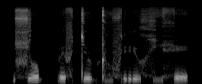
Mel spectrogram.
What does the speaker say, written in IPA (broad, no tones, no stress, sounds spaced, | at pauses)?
ɕ o pː e f t y ʈ o̤ f rʲ u x i̤ h e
